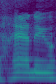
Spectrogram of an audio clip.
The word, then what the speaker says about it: hanu: this one that it is indeed hanu and pronounce hanu but maybe Hannah was turtle and uh I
